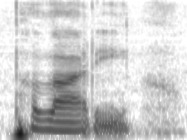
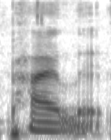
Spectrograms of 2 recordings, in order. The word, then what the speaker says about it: Pilate: at the hands of Pontius Pilott or Pilate. Some people pronounce that differently.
